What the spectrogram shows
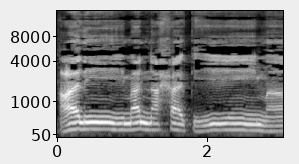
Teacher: দুই হারকাত পরিমাণ টেনে পড়তে হয় অর্থাৎ এক আলিফ পরিমাণ আমরা টেনে পড়বো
